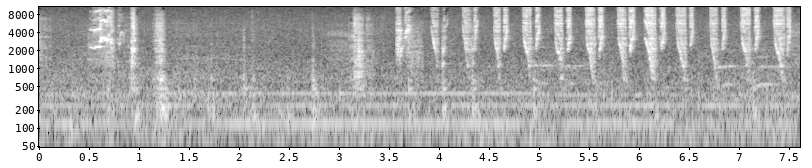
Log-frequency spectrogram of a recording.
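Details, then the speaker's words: Front control arm bushes on a cheap BMW E90 3 Series, checked after MOT advisories and likely original, levered with a screwdriver: irregular sharp creaks and squeaks with loose movement; worn bushes, both front control arms need replacing. "I mean, this isn't even a proper pry bar, this is just a screwdriver, but you can see just how loose they are, and this is squeaky as well."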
